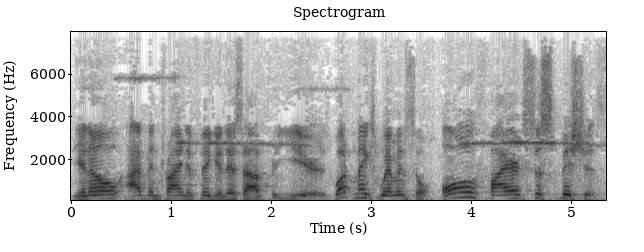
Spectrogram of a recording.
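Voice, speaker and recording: An evasive, exasperated husband and father from a 1950s radio comedy. His voice leaps up and down as he stammers and hedges. The old recording is muffled, with clear background noise. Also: a little high, sing-song, moderate pace, a bit bright. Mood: wry, weary. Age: middle-aged. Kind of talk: 1950s radio sitcom acting.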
